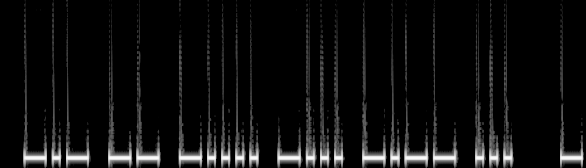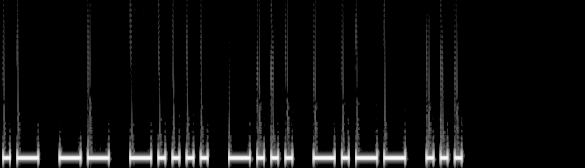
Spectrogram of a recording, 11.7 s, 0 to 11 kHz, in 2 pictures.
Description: Morse code, heard as a keyed tone, about 17 wpm, 700 Hz. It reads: KM6BYS KM6BYS
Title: SOTA QSO Practice 17wpm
